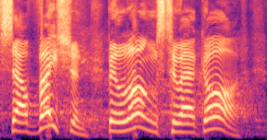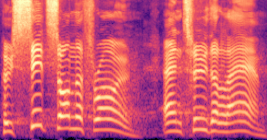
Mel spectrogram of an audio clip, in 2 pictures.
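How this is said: It is said loudly, with real conviction.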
